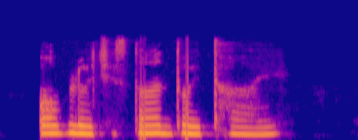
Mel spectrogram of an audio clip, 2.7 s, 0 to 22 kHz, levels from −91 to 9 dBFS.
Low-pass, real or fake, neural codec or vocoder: 7.2 kHz; real; none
